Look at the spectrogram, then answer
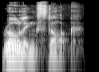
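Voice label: "rolling stock", English, British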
